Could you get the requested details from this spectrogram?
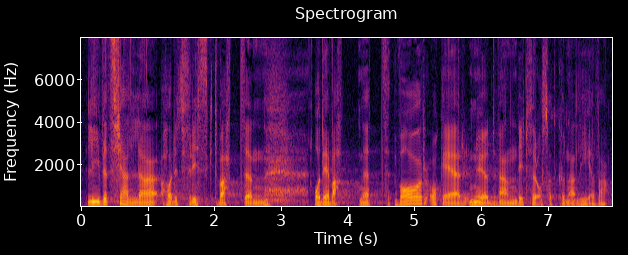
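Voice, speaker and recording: A man's voice: lowish voice, vocal fry, a little mellow, big-room sound. A man from southern Värmland preaching a humorous sermon, telling stories with a wry touch and asking the congregation questions. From southern Värmland, Sweden. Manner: wry storytelling, asks the congregation. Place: church.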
